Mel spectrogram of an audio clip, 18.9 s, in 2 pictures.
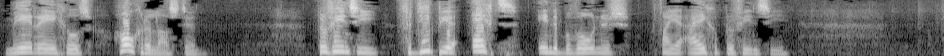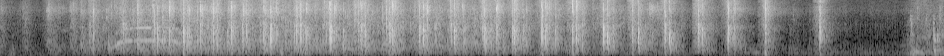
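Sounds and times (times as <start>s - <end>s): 
speech: 0.0s - 2.1s, 3.2s - 8.0s
audience clapping: 9.4s - 17.8s.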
